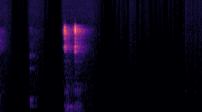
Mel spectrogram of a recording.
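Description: Near silence with a faint computer mouse click: a quick pair of ticks about two-thirds of a second in.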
